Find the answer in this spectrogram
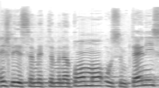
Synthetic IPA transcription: ɪʃliːsəmɪtəmənəbɔ̃mɔ̃ʔusəmt̪ʰɛnis

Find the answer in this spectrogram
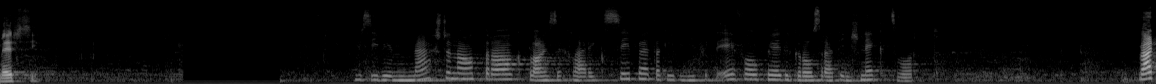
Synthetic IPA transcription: mɛɾsḭ | mɪsibɪmnæːχʃtənɑːt̪ɾɑːkplɑːnisɛkʰlæːɾɪksɪb̥əd̥̪ɑːɡibifʏɾtɛːfɔʊpʰeːdəɾɡɾoːsɾaːt̪ɪnʃnɛkt͡sʋɔrt | ʋæ

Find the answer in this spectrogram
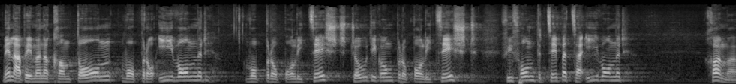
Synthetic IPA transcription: mɪɾlæbəɪmənəkʰɑnt̪oːnʋopɾɔʔiːvɔnəɾ | ʋopɾopɔlit͡sɪʃtt͡ʃʊld̪ɪɡʊŋpɾopɔlit͡sɪʃt | fyfhʊnd̪əɾtsɪbət͡sæʔiːʋɔnəɾ | χœmə̰

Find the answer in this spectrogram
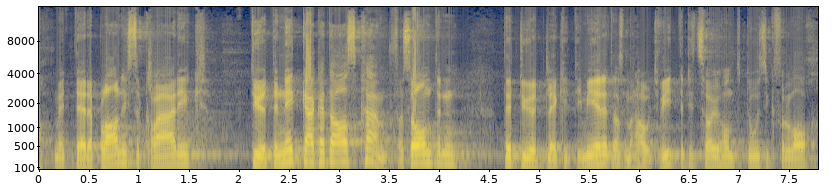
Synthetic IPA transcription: mɪt̪̚d̥ɛɾəplɑːnɪksɛɾkʰlæːɾik | d̥yːtɛnɪtɡ̥æɡədɑːskʰæmpfəsɔnd̪ən | d̥̪ɛd̥yːtlɛɡit̪imiəɾədɑsməɾɦɑʊt̪ʋit̪əɾd̥it͡sʋœʏhʊnd̪ətːuːsikfəɾlɔχə

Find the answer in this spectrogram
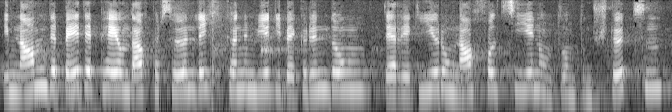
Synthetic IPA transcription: ɪmnaːməndeːɐbeːdepʰeːʊndaʊxpʰɛʁzøːnlɪçkʰœnənviːɐdiːbəɡʁʏndʊŋd̥eːɐʁeɡiːɾʊŋnaːχfɔlt͡siːənʊndʊntəəʃtʏt͡sn̩

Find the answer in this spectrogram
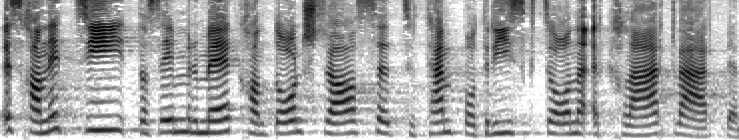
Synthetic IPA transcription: əsχɑnɪtsiːd̥ɑsɪmːəɾmeːkχɑnt̪oːnsʃtrɑːsət͡sutʰɛmpɔdɾiːskt͡soːnəʔæɾkχlæːrtʋæːrd̥ə

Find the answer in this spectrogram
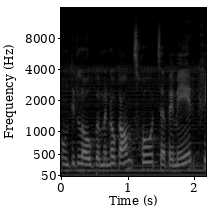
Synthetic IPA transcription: ʊndɪɾlɔwbəmənɔɡɑnt͡sχʊt͡səbemɛɾkχi

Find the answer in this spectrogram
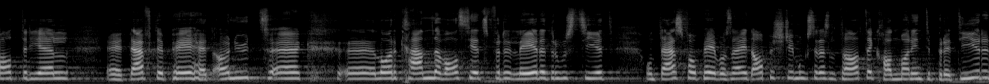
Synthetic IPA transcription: ɑtɛɾiɛl | ʔɛt̪ɛfd̥epʰeːɦɛtʰaʊnyːtɛ | loɛɾkχænːəʋɑːsjɛt͡stfəɾleːɾədɾuːst͡siət | ʊnttːɛsfɔʊpeːʋosæɪtɑpʃtɪmʊŋsrɛsʊltʰɑːtəkʰχɑnmɑnɪnt̪əpɾɛtiːəɾə

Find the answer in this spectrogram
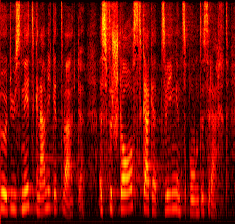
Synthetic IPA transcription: vʏɾdyːsnɪtknæmɪɡətvæːrd̥ə | əsfəɾʃtɔːstɡ̥æɡət͡svɪŋəntsb̥ʊndəsɾæ̰χt

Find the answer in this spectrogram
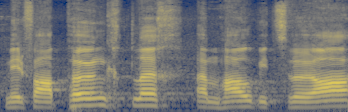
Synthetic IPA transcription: mɪːɾfɑːpʰɵŋktləχəmɦɑlbit͡sʋøːɑː

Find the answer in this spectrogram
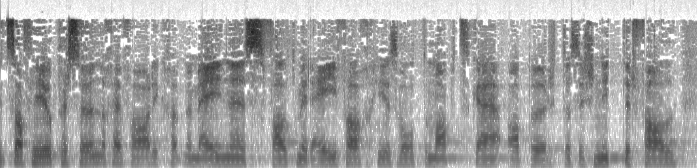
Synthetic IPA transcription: ɪtsofɪːlpʰɛɾsøːnləχəɛɾfɑːɾikχœntməmɛɪnəːsfɑltmɪːɾɛɪfɑχiəsʋotʊmɑpt͡sɡ̥æːʔɑb̥əɾd̥ɑsɪʃnɪt̚d̥əɾfɑl

